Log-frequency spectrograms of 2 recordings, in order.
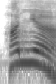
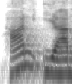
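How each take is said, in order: First: হানিয়া run together as han-ya; joined pronunciation. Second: হান ইয়া as two separate pieces; split pronunciation. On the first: Teacher showing the right form, হানিয়া said joined. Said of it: "একসাথে উচ্চারণ করে". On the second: Teacher showing what to avoid, হান ইয়া said split. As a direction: break it into হান, then ইয়া. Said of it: "না হয়ে হবে কি". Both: Shown as a demonstration.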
